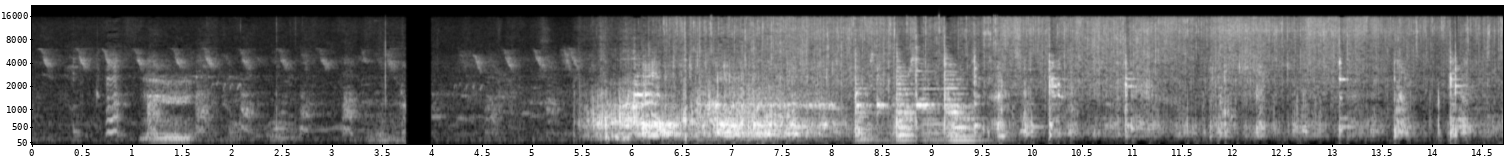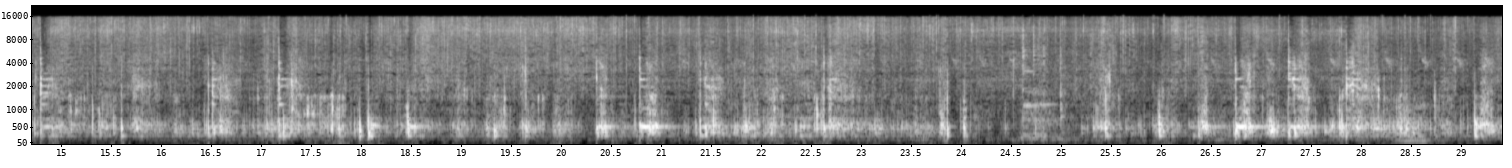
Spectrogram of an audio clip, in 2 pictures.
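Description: Corn kernels sizzling in hot oil in an aluminium wok, stirred with a wooden spatula, with many quick clicks and scrapes through a steady hiss. The sizzling sets in loudly about six seconds in, after a quieter start.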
